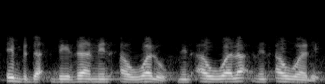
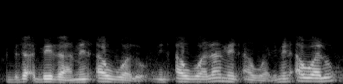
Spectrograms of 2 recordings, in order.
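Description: First: ابدأ بذا من أولُ read slowly, then من أولَ, من أولِ; three readings demo. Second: ابدأ بذا من أول with the endings changing each time, trailing off; three readings repeated. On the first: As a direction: say من أول three ways with different endings. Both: Shown as a demonstration. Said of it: "حكى الفارسي ثلاث لغات في هذا".

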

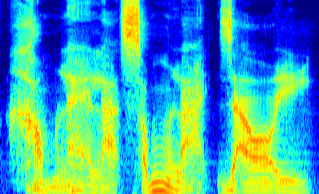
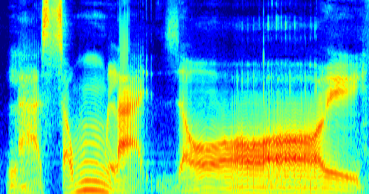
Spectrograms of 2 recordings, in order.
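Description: First: Slow, low, whispery suspicion; hushed, drawn-out disbelief; doubtful musing. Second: Very slow, drawn-out triumphant croon; elated shaman savoring the words; gloating delight. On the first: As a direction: wonder slowly under your breath. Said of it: "nghi hoặc". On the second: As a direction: stretch every word with relish. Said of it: "sướng híp cả mắt". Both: A narrator's reading.

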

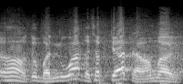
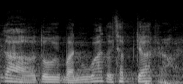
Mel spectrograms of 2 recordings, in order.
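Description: First: Louder hammed-up moaning about being ill; mock sick complaint. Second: Lower, softer pretend weakness; mock feeble patient. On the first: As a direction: overplay the sick old man for laughs. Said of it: "nói". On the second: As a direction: fake being too sick to bother anyone. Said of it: "cái mình nói".

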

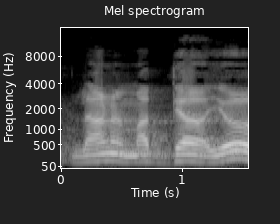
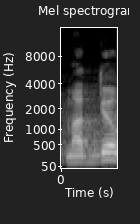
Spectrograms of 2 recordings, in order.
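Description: First: लण मध्य यो slow, with यो clearly separate and rising; correct form. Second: मध्यो run together as one word; wrong form. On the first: Teacher showing the correct लण मध्य यो slowly. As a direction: spell out लण मध्य यो slowly, keeping यो apart. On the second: Teacher mimicking students' fused मध्यो. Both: Shown as a demonstration. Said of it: "मध्यो नहीं".

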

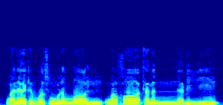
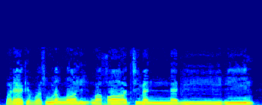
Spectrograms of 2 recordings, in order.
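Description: First: Said in the usual way. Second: وخاتم read "khatima", النبيين with a hamza; active-participle reading. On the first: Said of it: "على أنه اسم فاعل". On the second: Shown as a demonstration. Teacher shows Qalun's reading, وخاتم as "khatim". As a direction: say وخاتم with i after the t, النبيين as "nabi'in". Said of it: "قرأ قالون".

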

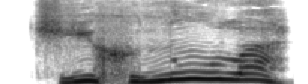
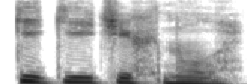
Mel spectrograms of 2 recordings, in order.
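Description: First: Чихнула drawn out slowly, higher and louder; stress on чихнула. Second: Said in the usual way. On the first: A narrator's reading. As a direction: blow up чихнула into something huge. Narrator corrects it to a huge sneeze.

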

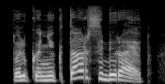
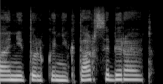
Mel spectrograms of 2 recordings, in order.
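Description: First: Обиженно. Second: Said in the usual way. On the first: Acted. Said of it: "возмутился". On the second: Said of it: "обиженно фыркнул".

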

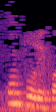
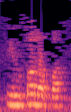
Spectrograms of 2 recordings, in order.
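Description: First: انطلق said "untuliqa"; passive-voice vowels. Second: انطلق said "intalaqa"; active-voice vowels. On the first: Teacher showing the passive form, انطلق as "untuliqa". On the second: Teacher giving the active verb, انطلق as "intalaqa". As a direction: begin انطلق with "i", then open "a" vowels. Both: Shown as a demonstration. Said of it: "إذا بنيت للمجهول".

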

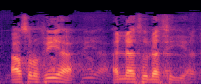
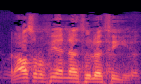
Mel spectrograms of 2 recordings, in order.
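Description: First: Slower, with فيها drawn out; slow emphatic repeat. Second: Quick rule, فيها stressed; quick first statement. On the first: Teacher to class, repeating the rule slowly. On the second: Teacher to class, quick first statement of rule. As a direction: rattle off الأصل فيها أنها ثلاثية. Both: Shown as a demonstration.

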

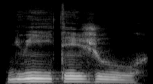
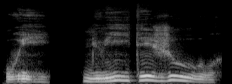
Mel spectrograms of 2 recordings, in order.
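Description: First: "nuit et jour" drawn out slowly, stress on "nuit"; "nuit et jour" slow and mournful, falling at the end; slow plaintive stress. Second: "oui, nuit et jour" slow, louder and rising, stress on "et"; "nuit et jour" swelling in anguish, slow and louder; louder anguished repeat. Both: A narrator's reading. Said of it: "un accent plaintif et doux".

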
